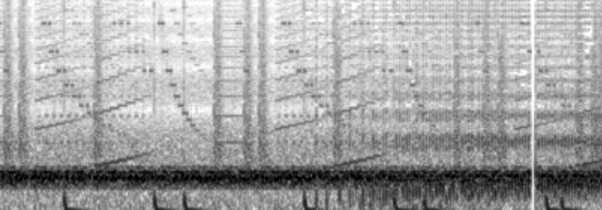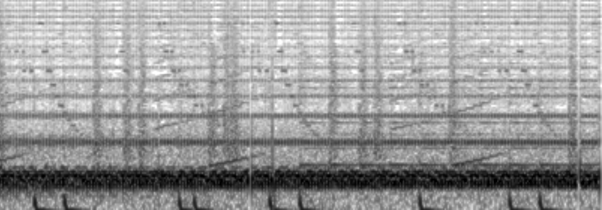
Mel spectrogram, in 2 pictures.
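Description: Electronic music plays with a steady low buzzing drone and a thumping beat.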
